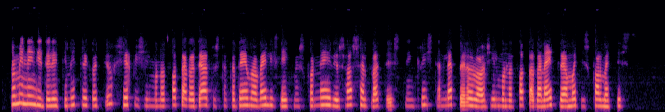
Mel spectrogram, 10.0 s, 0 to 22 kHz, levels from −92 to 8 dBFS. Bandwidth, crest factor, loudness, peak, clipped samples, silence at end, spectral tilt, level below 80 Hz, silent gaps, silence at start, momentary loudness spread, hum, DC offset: 5.6 kHz; 16 dB; -18 LUFS; -2 dBFS; under 0.1%; 0.65 s; -8.5 dB/octave; -70 dBFS; none; 0.15 s; 12 LU; none; under 0.1%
